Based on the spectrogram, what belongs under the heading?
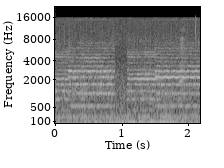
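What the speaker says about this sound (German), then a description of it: "ich fahre gerade mit dem Krankenwagen darüber." An ambulance siren wails in the video game Altis Life, a steady tonal electronic siren held loud and close for the whole stretch over low vehicle rumble, with no talking.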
